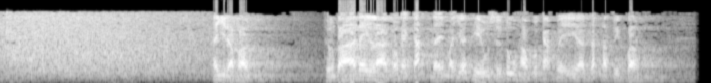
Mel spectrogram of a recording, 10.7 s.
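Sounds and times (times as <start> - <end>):
audience applause: 0.0 - 3.2
speech: 3.2 - 4.0, 4.9 - 9.8.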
